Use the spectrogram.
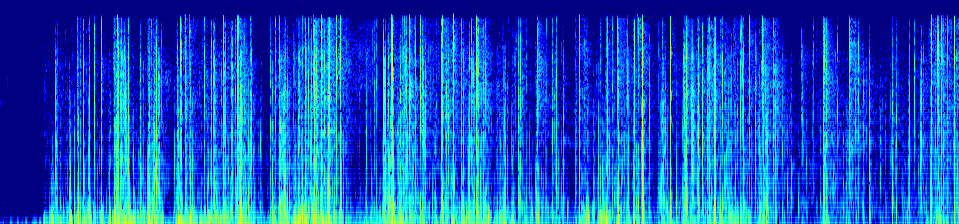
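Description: A partly filled, foil-lined plastic Doritos bag is crinkled and scratched with fingertips close over a microphone. After a brief quiet start, it produces dense, continuous crackling and crunching in uneven bursts, bright at the top with a strong low-end rumble from the handling.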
